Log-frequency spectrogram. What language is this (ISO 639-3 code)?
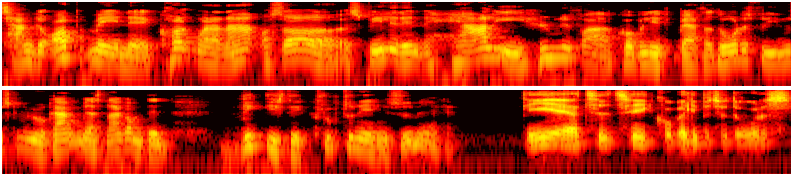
dan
